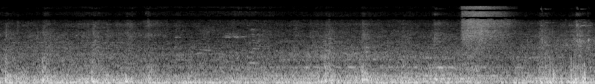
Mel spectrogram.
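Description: Steel wheels clatter over rail joints.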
